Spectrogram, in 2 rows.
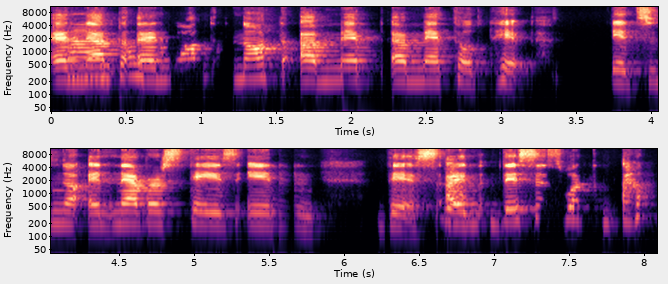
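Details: Adult Canadian woman with aphasia and apraxia of speech after a stroke in November 2023; foreign accent syndrome began after a further hospital episode in February, an accent she calls Eastern European; foreign accent syndrome with aphasia and apraxia of speech.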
